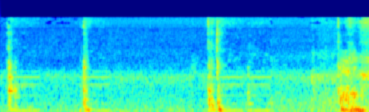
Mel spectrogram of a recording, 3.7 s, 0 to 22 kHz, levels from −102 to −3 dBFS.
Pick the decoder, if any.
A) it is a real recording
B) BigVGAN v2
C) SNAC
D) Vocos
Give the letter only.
A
